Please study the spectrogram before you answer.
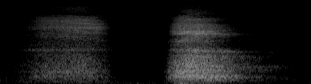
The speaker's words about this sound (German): Ausatmen. Eventuell ein Gähnen. Und ja, das ist ein Zeichen, was du spürst.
